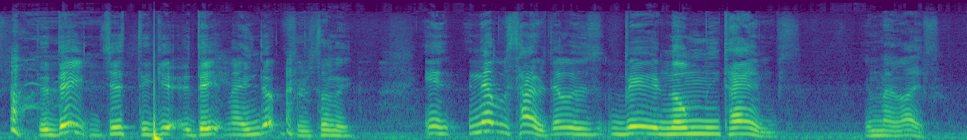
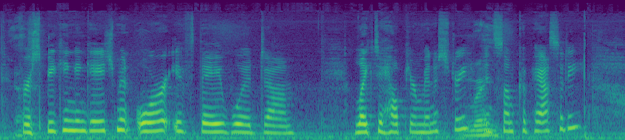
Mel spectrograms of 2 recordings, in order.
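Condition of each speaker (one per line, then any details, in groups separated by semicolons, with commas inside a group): Cerebral palsy; from birth, physical effects; diagnosed age two; predicted early to never speak well
No condition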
